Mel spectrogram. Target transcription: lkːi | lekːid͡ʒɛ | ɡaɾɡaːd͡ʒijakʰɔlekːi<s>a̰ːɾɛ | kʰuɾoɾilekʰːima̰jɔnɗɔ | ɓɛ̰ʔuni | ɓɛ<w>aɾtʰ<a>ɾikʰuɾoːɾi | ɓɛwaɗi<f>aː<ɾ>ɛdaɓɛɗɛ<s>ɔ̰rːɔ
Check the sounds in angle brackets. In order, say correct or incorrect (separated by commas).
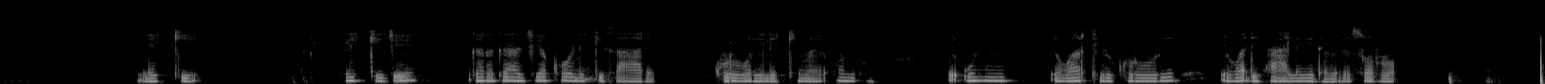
correct, correct, incorrect, incorrect, incorrect, correct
